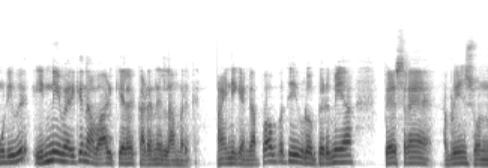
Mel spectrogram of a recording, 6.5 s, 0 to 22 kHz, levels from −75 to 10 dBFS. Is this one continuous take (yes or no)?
no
